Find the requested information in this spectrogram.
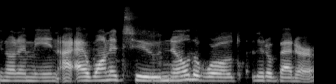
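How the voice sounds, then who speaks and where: A woman with a Chinese accent talks at a moderate pace in a fairly low voice with fairly even intonation. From northeast China. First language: Mandarin Chinese. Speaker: autonomous driving executive. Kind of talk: interview conversation. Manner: halting.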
